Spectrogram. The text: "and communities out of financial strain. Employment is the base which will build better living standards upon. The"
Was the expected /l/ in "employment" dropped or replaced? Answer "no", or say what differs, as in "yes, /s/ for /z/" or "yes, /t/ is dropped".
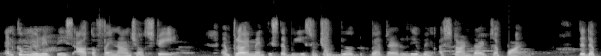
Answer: no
